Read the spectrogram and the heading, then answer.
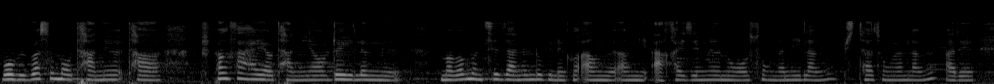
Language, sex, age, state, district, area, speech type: Bodo, female, 30-45, Assam, Chirang, urban, spontaneous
